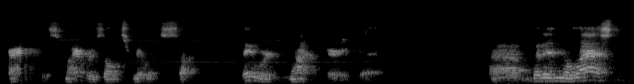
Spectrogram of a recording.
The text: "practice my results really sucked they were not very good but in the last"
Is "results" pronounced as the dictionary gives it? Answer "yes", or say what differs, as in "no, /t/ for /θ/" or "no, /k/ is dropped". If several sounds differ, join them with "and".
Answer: yes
